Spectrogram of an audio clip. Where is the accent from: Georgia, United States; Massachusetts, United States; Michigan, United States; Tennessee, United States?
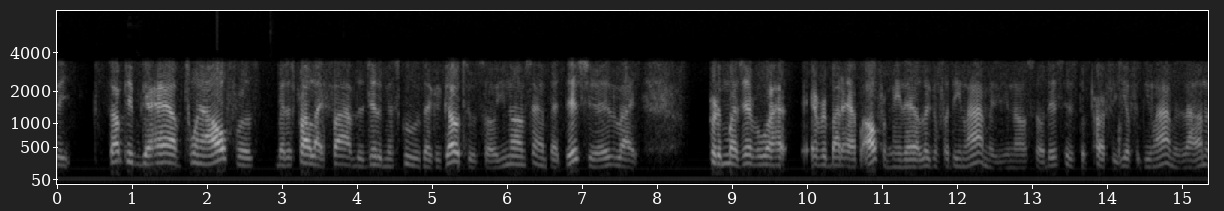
Georgia, United States; Macon; I'm originally from Macon, you know what I'm saying?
